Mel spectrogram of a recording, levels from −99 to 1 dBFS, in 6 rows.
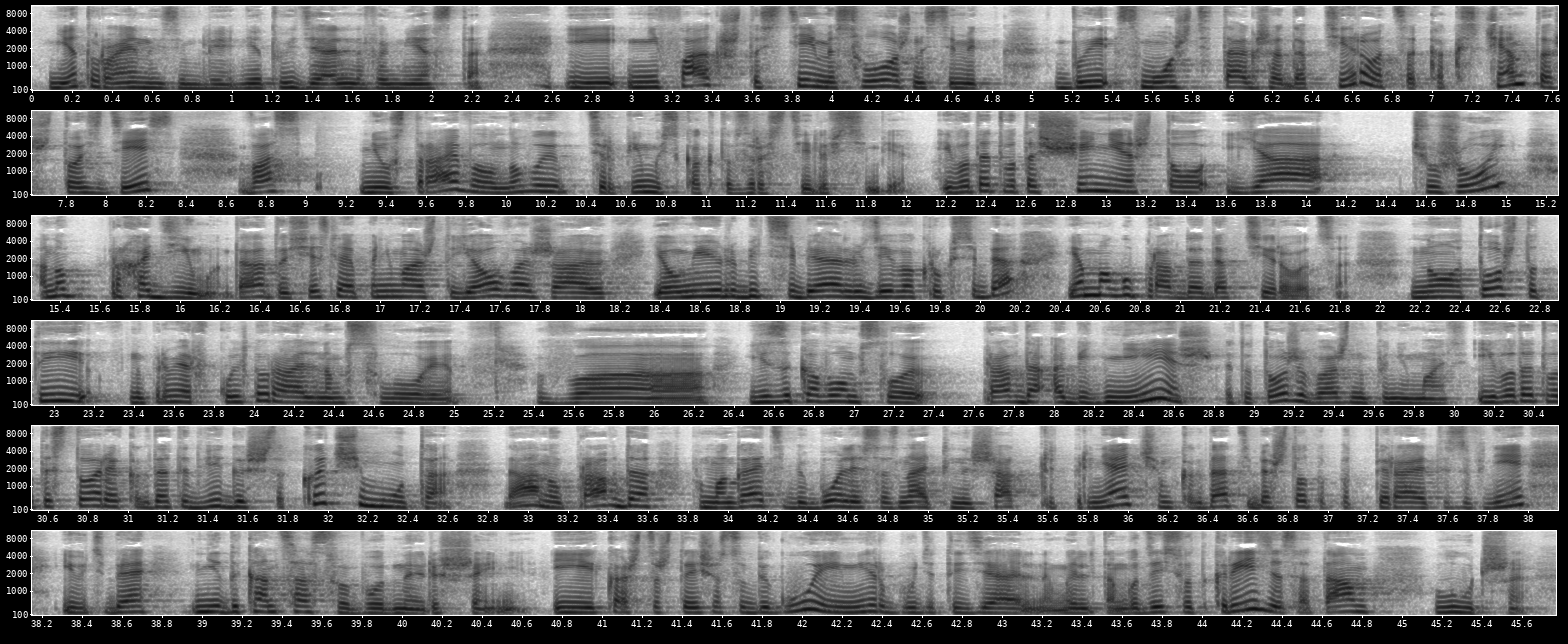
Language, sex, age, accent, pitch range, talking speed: Russian, female, 20-39, native, 185-225 Hz, 170 wpm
